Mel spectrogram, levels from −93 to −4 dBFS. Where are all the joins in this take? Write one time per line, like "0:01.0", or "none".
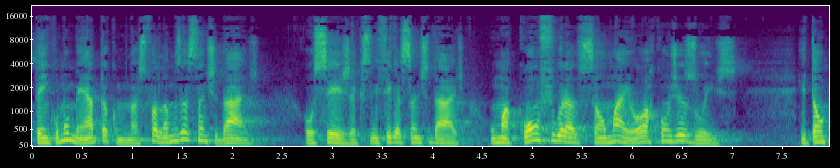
none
